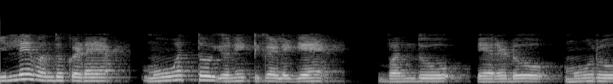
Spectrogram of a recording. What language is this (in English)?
Kannada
